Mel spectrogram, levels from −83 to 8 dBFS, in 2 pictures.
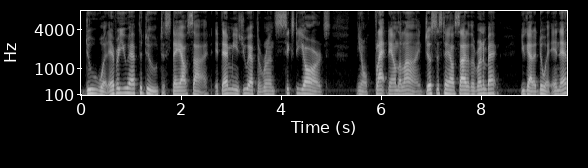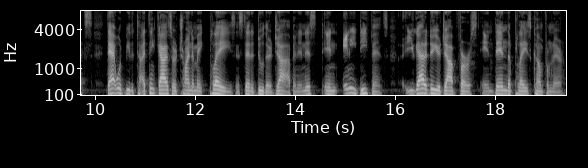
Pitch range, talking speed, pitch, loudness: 115-140 Hz, 240 wpm, 125 Hz, -23 LUFS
